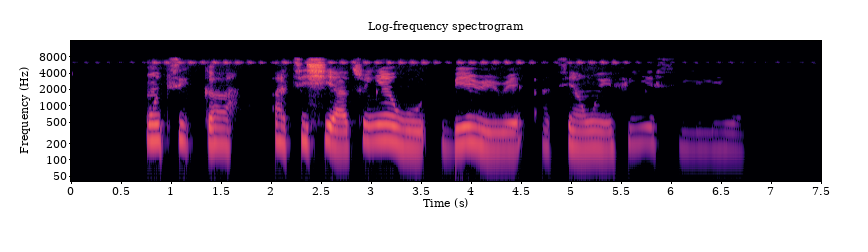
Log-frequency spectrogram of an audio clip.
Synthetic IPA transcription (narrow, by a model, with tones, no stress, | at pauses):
mõ˦ti˧ka˨ | a˨ti˧ʃe˦a˨tʊ̃˦ɲɛ˦wo˨i˨be˦ɾe˨ɾɛ˨a˨ti˦a˨w̃ɔ̃˧e˨fi˦je˦si˨˦le˧wɔ̃˨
